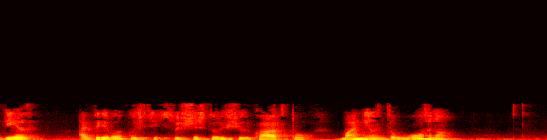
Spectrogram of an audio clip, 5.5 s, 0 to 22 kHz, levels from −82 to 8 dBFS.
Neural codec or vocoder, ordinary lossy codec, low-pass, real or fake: codec, 16 kHz, 1 kbps, FunCodec, trained on LibriTTS, 50 frames a second; MP3, 24 kbps; 7.2 kHz; fake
